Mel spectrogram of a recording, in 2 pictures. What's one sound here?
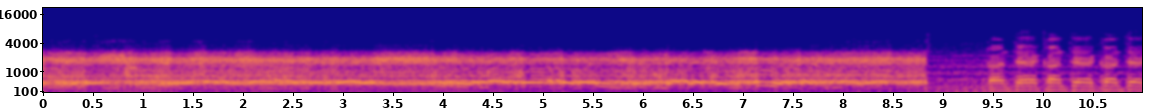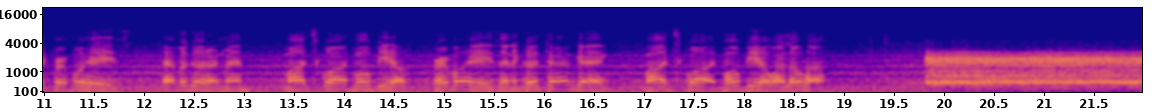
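Static hisses from a radio receiver.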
